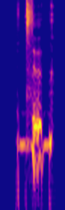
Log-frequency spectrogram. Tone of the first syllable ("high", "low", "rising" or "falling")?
high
